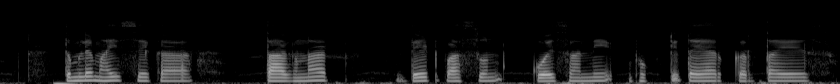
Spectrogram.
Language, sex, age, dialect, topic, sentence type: Marathi, male, 31-35, Northern Konkan, agriculture, statement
